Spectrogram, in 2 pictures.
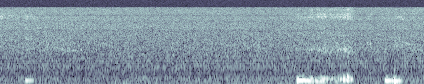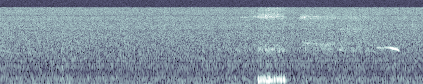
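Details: Sleeping miniature dachshund indoors, snoring in deep sleep: short low rasping snores spaced several seconds apart, two longer bursts near the middle and one near the end, quiet room otherwise.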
